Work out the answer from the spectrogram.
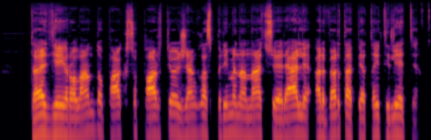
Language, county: Lithuanian, Kaunas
